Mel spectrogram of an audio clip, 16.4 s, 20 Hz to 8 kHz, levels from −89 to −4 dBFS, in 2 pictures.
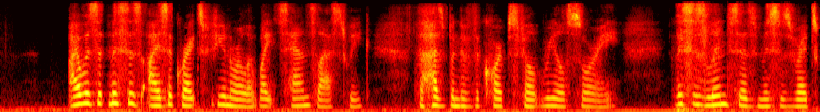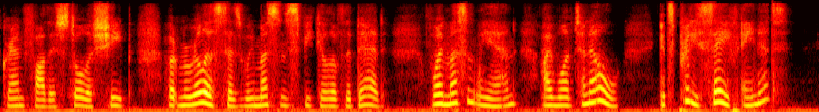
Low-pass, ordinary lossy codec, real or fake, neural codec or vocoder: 7.2 kHz; AAC, 32 kbps; fake; codec, 16 kHz in and 24 kHz out, 0.6 kbps, FocalCodec, streaming, 2048 codes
